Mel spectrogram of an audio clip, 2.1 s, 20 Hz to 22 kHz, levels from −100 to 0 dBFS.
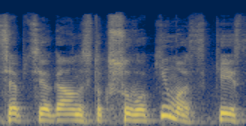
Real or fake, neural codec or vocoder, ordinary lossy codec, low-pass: real; none; Opus, 64 kbps; 14.4 kHz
